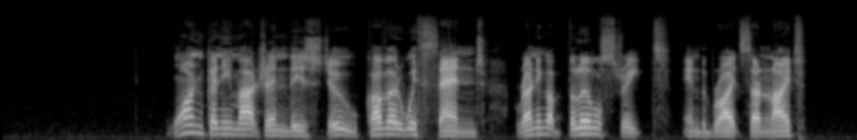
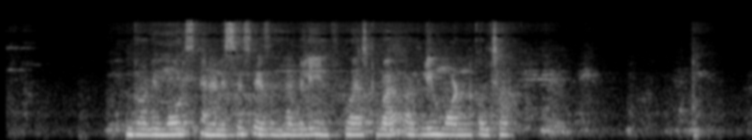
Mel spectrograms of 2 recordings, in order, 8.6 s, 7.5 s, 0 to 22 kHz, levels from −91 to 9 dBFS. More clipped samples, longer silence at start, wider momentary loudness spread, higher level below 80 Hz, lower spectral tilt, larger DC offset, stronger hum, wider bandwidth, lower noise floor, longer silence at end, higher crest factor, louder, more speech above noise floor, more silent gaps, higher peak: neither; first, 1.75 s vs 1.05 s; second, 15 LU vs 18 LU; about the same, -68 dBFS vs -64 dBFS; second, -4 dB/octave vs -6 dB/octave; neither; neither; first, 13.5 kHz vs 12 kHz; first, -75 dBFS vs -64 dBFS; about the same, 0.55 s vs 0.5 s; first, 22 dB vs 16 dB; about the same, -23 LUFS vs -22 LUFS; first, 52 dB vs 43 dB; neither; first, -2 dBFS vs -8 dBFS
